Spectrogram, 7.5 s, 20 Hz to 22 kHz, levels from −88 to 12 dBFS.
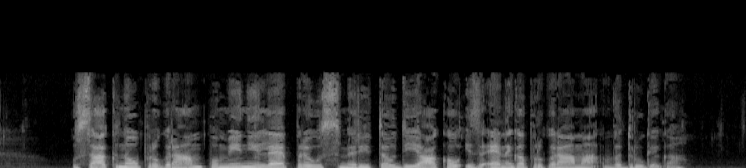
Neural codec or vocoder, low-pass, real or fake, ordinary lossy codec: none; 19.8 kHz; real; AAC, 32 kbps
